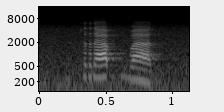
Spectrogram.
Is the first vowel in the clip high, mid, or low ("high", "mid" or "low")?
low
